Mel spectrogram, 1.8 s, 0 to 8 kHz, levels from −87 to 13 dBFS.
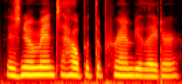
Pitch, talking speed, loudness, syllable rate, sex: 215 Hz, 265 wpm, -16 LUFS, 7.3 syllables/s, female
